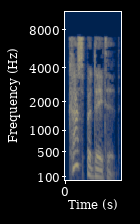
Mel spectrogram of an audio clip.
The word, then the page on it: cuspidated: British English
